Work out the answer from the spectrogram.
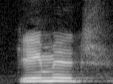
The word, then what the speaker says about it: Gamage: public speaks is matthew gamage apologies if i got that wrong township in maplewood my name is matthew gaimage rhymes with damage i live in maplewood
